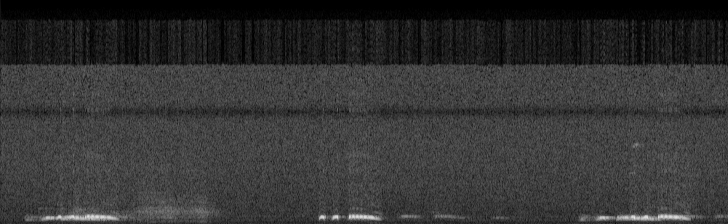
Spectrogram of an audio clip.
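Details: Spotted dove cooing phrases: a long blurred coo, a pause, then a stuttered double note into a hoot with softer trailing coos, and another phrase ending the recording.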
